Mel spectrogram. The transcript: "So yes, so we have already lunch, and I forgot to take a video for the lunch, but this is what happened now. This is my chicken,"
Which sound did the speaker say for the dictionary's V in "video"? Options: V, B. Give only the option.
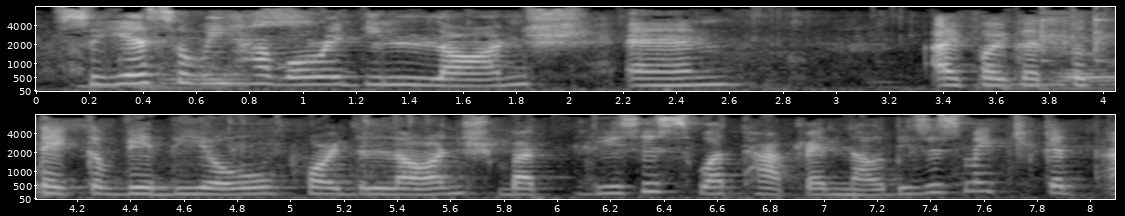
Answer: V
